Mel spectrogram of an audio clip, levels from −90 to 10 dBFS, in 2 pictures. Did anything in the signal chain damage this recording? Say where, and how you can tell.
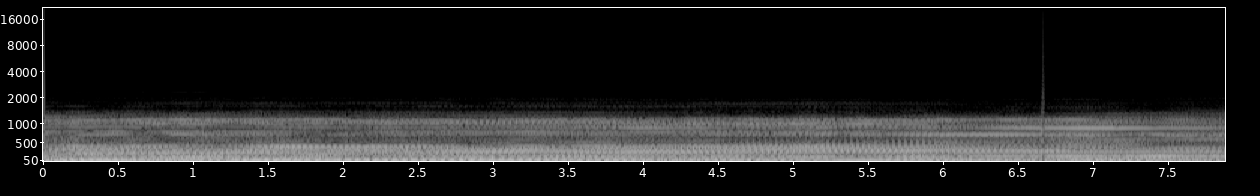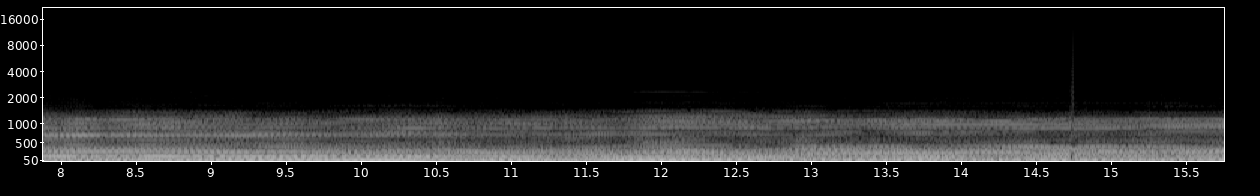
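Yes: short concealed packet loss on the network at 6.65–6.69 s and 14.73–14.83 s. Each 20 ms hole was filled with continued sound, a brief smear rather than a silent dropout.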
